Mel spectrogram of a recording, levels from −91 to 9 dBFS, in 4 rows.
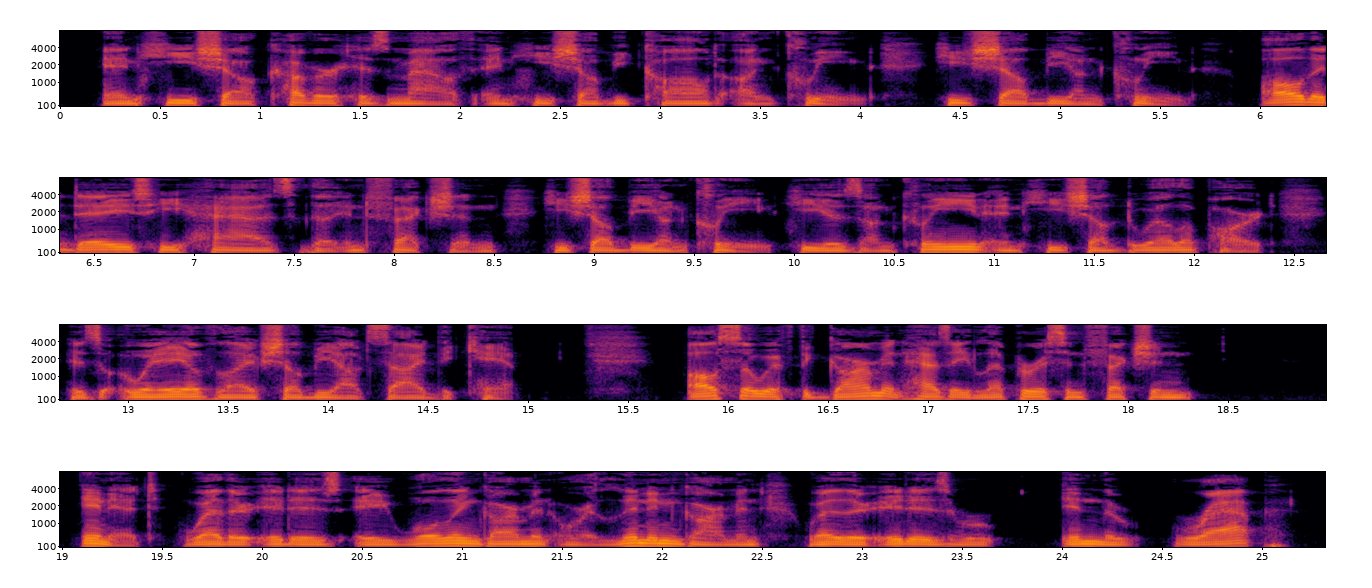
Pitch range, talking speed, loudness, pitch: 80-95 Hz, 165 wpm, -22 LUFS, 85 Hz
